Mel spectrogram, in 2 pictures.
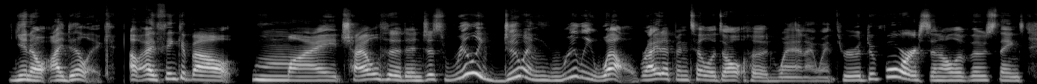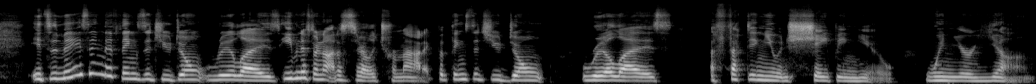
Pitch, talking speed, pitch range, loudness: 200 Hz, 165 wpm, 180-230 Hz, -21 LUFS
